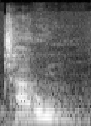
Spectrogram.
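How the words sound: The last syllable has a u vowel. This is how Quichua speakers say it. "ellos en cambio dicen"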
